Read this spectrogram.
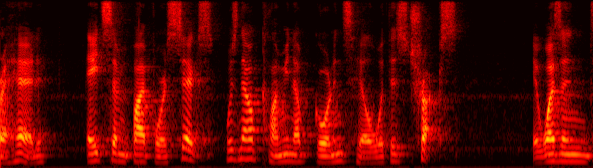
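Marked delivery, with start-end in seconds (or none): none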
